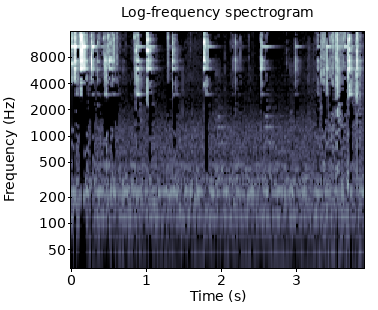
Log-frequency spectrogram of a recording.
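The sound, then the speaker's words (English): Car keys jangle and clink in repeated bright bursts, fairly loud, as if shaken or handled in a hand, with a low background hum underneath and no talking. “Sir, are those your car keys?”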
